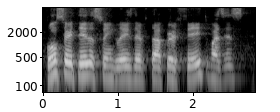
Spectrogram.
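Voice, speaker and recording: Halting, slightly high-voiced male host. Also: fairly even intonation, slight background noise. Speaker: interview host. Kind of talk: casual interview chat.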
